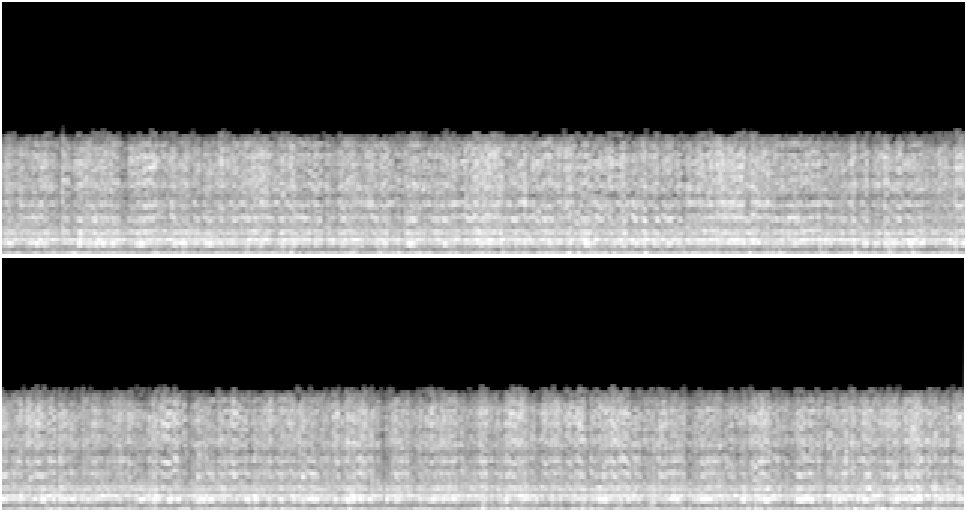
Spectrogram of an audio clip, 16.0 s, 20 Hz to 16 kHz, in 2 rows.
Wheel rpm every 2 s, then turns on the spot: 210, 210, 210, 220, 210, 220, 220, 210.
none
